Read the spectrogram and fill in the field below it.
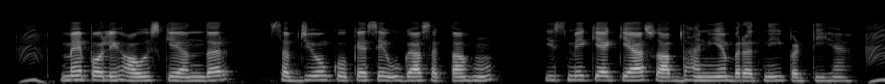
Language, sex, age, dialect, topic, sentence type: Hindi, female, 41-45, Garhwali, agriculture, question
